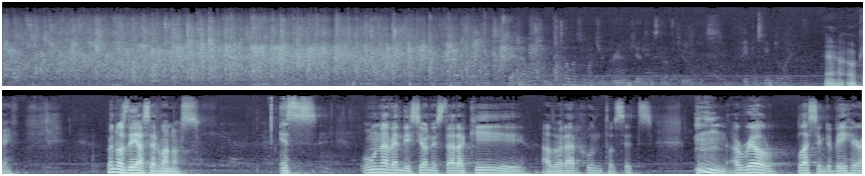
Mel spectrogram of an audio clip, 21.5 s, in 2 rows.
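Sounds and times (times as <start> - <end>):
audience applause: 0.0 - 7.1
speech: 10.4 - 11.2, 12.1 - 13.3, 14.2 - 14.6, 15.3 - 21.5.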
